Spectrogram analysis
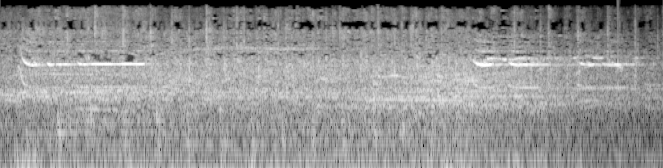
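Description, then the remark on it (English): A steady roar of people in Vancouver who have stepped out of their homes cheering for healthcare workers, dense and loud throughout, with high shrill whistles cutting in near the start and again toward the end. “People across the world are stepping out of their homes at the same time each day and cheering for healthcare workers.”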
